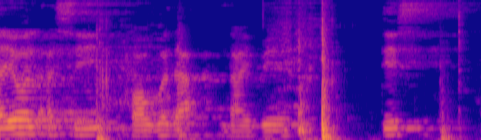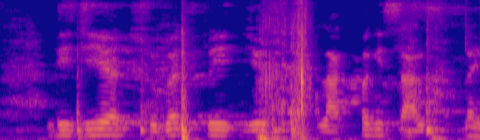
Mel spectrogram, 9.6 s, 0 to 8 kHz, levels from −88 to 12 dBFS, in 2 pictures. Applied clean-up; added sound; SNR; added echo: classical method WPE with log-MMSE.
